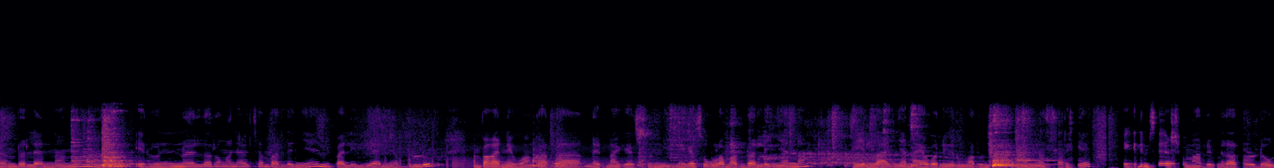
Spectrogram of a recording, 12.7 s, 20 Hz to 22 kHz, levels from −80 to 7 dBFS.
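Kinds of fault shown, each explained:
GSM signalling bursts: A nearby 2G phone's intermittent radio bursts, rectified by the audio circuitry, give a galloping dit-dit-dit of brief 217 Hz buzzes from 3.84 to 4.48 s, roughly 15 dB below the speech. A spectrogram shows clustered vertical strips with harmonic stripes; the waveform shows spiky grouped pulses.
GSM phone buzz: A nearby 2G phone now transmits continuously in call mode, pulsing 217 times a second, and the rectified pulses form a hard, raspy buzz from 4.52 to 6.45 s at about 19 dB below the speech. A spectrogram shows evenly spaced horizontal harmonics at multiples of 217 Hz; the waveform shows a regular pulse-like ripple.
Repeated packet loss (robotic sound): From 10.55 to 12.51 s, some twenty gaps of up to 60 ms each are patched by stretching the preceding sound, concealing about 31% of the span. The result is choppy, with pieces missing. 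A spectrogram shows smeared, repeated frames and breaks within a speech band that stops near 8 kHz; the waveform shows repeated cycles and holes.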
